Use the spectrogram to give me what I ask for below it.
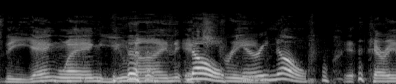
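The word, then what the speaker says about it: Yangwang: It's the Yang Wang U9 No, Extreme. Carrie, no. Carrie, it's the Yang Wang U9 Extreme, or U9X. It might be pronounced Yongwang, by the way.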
